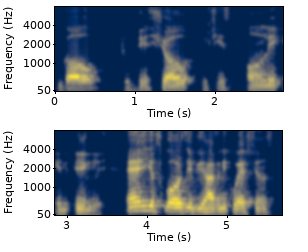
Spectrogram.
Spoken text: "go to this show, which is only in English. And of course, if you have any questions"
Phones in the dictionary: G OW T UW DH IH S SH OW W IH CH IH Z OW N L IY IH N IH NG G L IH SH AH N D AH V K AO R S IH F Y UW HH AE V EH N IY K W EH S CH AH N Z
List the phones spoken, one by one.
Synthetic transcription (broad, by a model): G OW T UW DH IH S SH OW W IH CH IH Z OW N L IY IH N IH NG G L IH SH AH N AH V K AO R S IH F Y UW HH AE V EH N IY K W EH S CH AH N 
